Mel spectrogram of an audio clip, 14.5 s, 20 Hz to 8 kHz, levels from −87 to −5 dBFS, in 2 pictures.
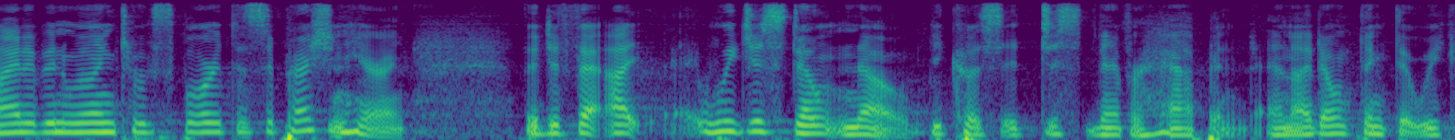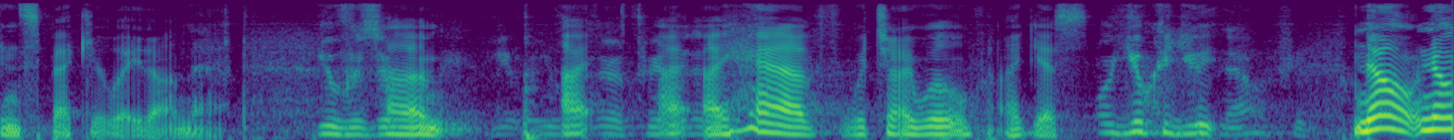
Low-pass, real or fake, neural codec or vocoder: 7.2 kHz; fake; codec, 44.1 kHz, 7.8 kbps, Pupu-Codec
